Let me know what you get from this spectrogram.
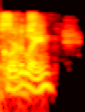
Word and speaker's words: Coeur d'Alene: Anyway, no, so it's pronounced Coeur d'Alene, and it was in Kootenai, Kootenai County. Little, that's how it's pronounced. I thought it was Yee-hoo.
